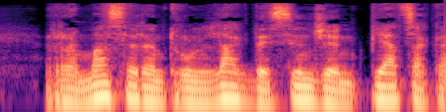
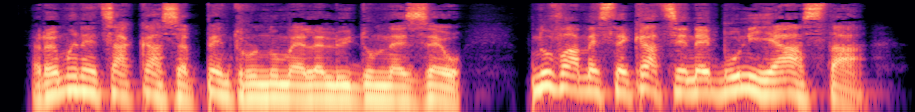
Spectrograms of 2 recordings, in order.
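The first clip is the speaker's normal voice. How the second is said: loud, rising urgent appeal; shouted plea; 7 semitones higher, 7 dB louder than usual. Acted. The others to Costache and Tudorița, pleading shout. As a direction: call after them to stop. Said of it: "le strigară ceilalți".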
